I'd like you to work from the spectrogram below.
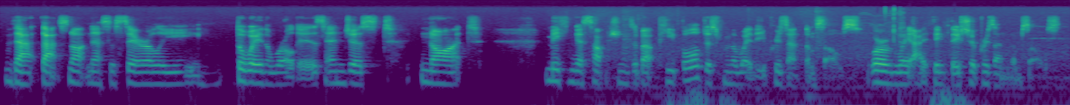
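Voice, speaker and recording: A woman from Canada, a podcast guest speaking calmly and reflectively in a low, soothing voice. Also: normal speed, creaky, poor audio. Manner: calm, even, reflective. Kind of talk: casual conversation.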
